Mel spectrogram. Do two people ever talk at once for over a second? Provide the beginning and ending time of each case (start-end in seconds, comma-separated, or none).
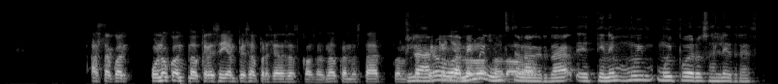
4.0-5.4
